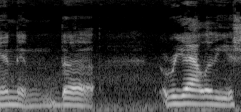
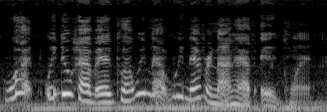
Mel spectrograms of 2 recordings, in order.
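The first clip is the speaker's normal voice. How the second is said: jumps up high on the first word, stays raised; shocked disbelief; 7 semitones higher than usual. Retold or imitated. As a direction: retell the manager's startled outrage. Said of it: "He got so defensive and so upset".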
